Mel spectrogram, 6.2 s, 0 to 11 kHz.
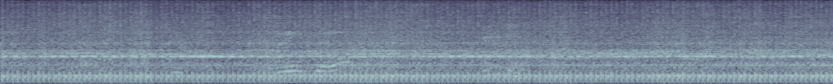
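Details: FF/18 vehicle's replacement two-cylinder liquid-cooled Honda engine from a tractor, first shakedown run after install: even, steady low thrumming with a constant beat and no misses or knocks. Passed the shakedown run; normal.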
